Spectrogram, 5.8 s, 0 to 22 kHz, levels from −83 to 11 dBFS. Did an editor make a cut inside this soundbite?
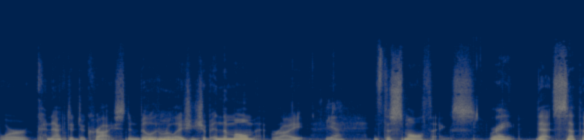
yes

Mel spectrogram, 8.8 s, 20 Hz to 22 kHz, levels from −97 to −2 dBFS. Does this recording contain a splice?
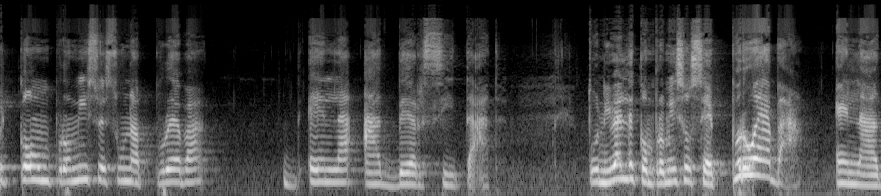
no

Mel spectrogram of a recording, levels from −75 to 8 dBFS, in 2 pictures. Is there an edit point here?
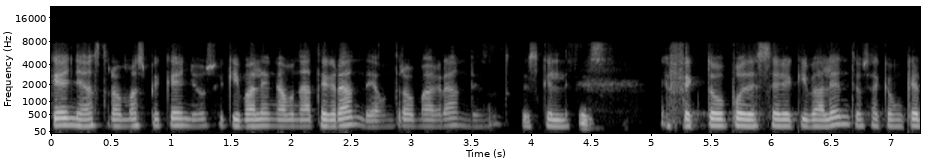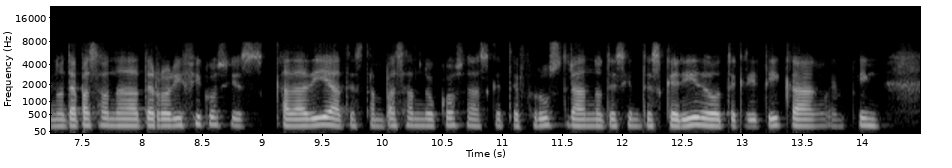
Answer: no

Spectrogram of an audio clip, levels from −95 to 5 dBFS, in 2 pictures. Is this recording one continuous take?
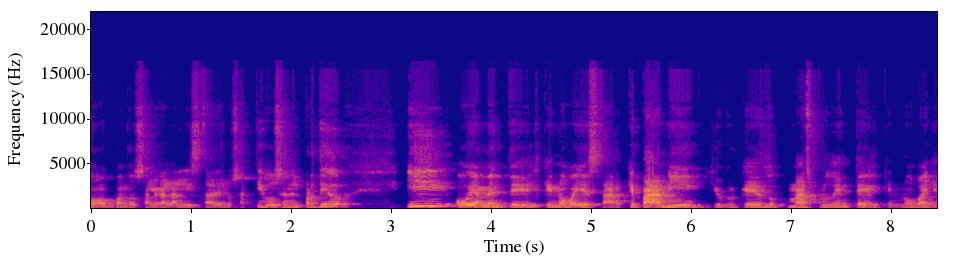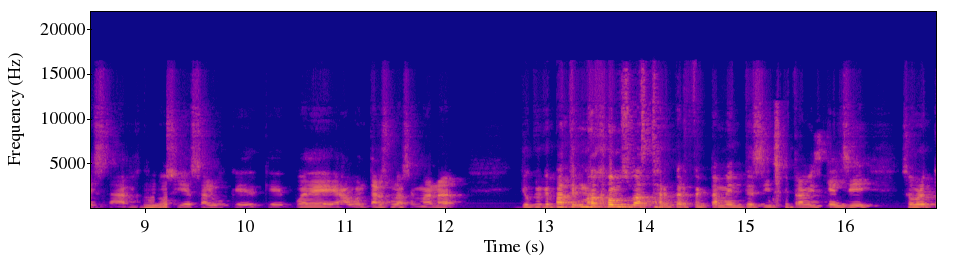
no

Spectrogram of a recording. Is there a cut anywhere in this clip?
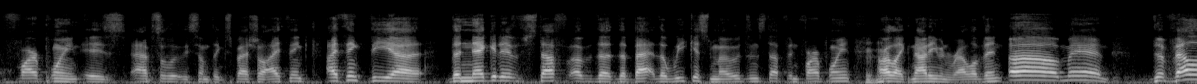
yes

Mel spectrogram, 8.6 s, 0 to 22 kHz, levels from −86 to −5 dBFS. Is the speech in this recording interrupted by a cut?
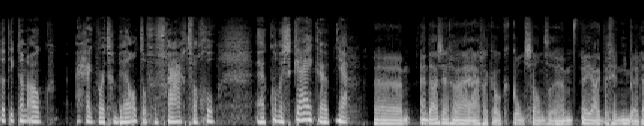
yes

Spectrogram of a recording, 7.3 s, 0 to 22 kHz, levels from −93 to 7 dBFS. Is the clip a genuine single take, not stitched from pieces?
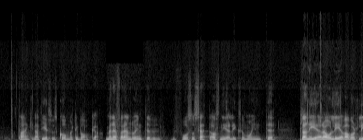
no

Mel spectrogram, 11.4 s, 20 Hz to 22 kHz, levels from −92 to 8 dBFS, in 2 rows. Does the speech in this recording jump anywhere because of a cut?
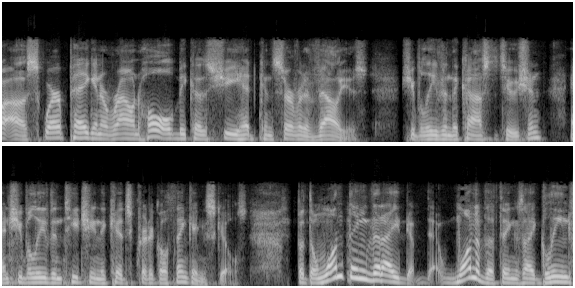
no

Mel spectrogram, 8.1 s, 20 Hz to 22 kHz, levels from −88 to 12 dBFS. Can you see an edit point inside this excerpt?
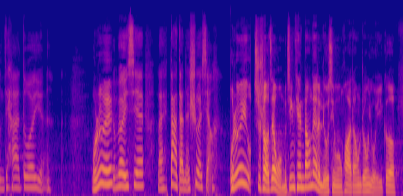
no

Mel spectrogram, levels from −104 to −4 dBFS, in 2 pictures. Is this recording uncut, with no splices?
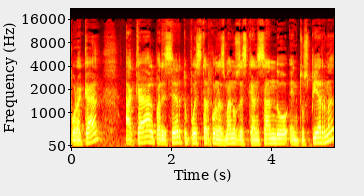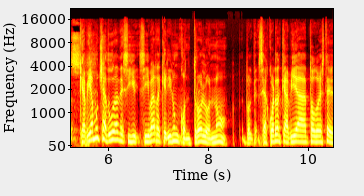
yes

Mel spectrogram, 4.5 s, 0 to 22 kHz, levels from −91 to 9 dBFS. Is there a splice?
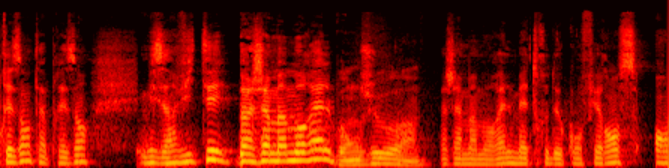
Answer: yes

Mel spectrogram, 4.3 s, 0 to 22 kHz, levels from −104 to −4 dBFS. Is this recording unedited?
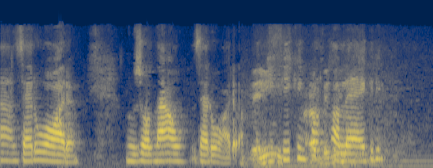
yes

